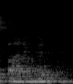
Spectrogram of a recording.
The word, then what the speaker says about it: Parangat: My name is Parangat. It's spelled P-A-R-A-N-G-A-T.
